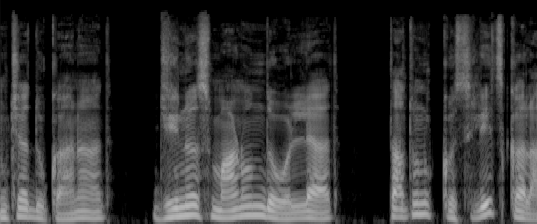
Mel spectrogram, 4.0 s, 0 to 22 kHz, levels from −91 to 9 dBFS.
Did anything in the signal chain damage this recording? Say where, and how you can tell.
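No, nothing in the signal chain audibly damaged this speech.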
